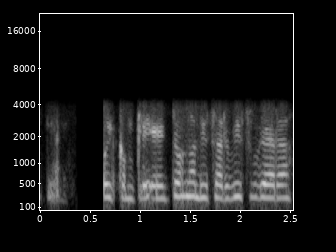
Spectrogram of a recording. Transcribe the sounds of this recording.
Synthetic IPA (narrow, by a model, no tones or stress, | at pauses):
ke | oːjkɐmpleːɳʈt̪unɐd̪isɐɾʋisʋɐɡɛːɾa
